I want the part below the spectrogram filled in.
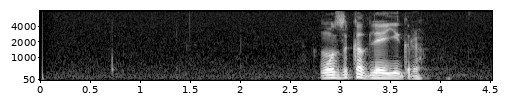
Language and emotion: Russian, neutral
